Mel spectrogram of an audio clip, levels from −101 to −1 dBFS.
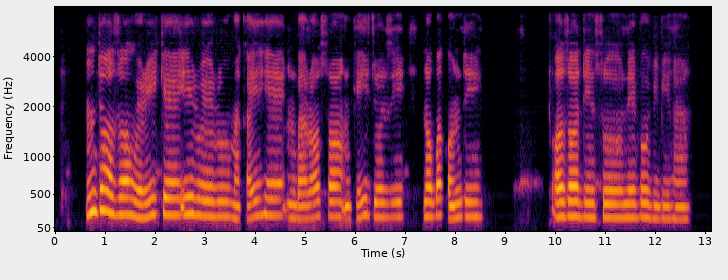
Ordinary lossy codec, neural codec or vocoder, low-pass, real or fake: none; codec, 16 kHz, 8 kbps, FreqCodec, smaller model; 7.2 kHz; fake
